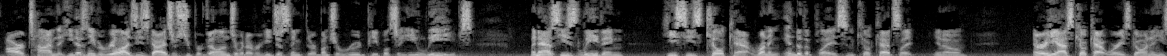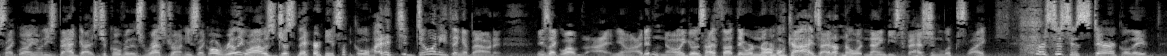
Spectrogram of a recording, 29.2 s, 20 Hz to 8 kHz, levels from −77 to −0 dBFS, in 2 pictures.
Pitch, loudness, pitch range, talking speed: 155 Hz, -20 LUFS, 140-190 Hz, 235 wpm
